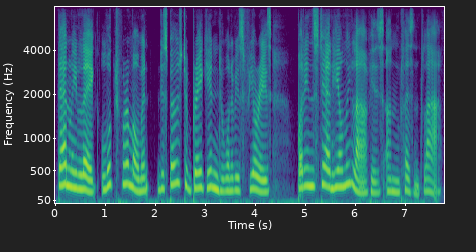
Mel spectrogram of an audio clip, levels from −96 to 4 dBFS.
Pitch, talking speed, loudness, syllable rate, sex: 220 Hz, 170 wpm, -17 LUFS, 5.1 syllables/s, female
